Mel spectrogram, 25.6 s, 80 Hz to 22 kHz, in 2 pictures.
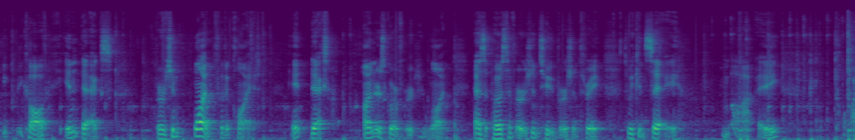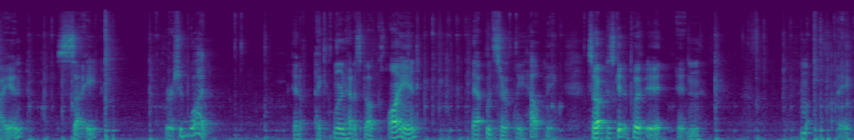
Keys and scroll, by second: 1.7 shift+), 5.1 shift+_, 21.1 super+s.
